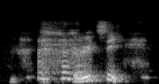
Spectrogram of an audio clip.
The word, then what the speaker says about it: Grüezi: Grüezi.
